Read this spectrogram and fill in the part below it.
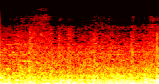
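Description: The Yoga Express train pulling into Roorkee station, a steady low rumble of wheels and carriages rolling along the track at moderate volume with no speech.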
